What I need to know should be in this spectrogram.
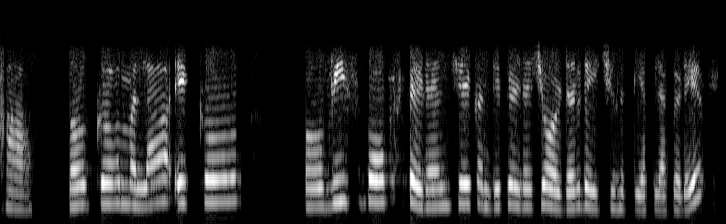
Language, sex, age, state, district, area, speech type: Marathi, female, 18-30, Maharashtra, Kolhapur, urban, conversation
